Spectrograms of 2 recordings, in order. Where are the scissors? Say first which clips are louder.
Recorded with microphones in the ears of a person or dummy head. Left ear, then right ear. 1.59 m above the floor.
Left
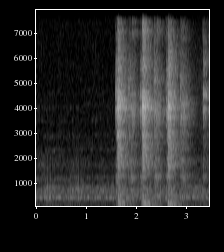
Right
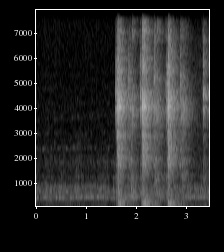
Right 1 dB; 5° right (ahead or behind), 1.5 m.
